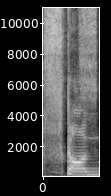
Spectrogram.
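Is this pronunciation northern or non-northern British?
northern. It uses the northern vowel. The speaker calls it wrong. "That's the well northern slash wrong way of pronouncing it"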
